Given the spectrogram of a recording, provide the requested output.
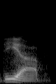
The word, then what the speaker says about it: Diop: I think that first of all, his name is Sheikh, but not with an S, with a C, C-H-E-I-K-H. Anta, I'm not sure what that means, A-N-T-A. – Mm-hmm. – And Diop, I think most people pronounce it Diop, is spelled D-I-O-P.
